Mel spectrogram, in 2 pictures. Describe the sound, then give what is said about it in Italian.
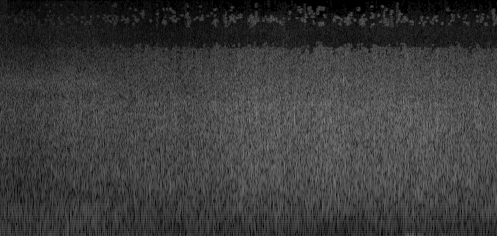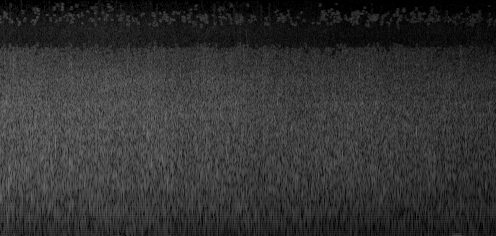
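Steady rushing water of a stream fills the whole stretch with a dense, even hiss that swells slightly in the middle. No voices are heard. “I rami più piccoli degli alberi si muovevano al soffio del vento notturno e le foglie stormivano come uccelli a far da coro al rumore dell'acqua.”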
